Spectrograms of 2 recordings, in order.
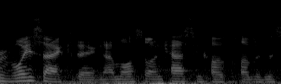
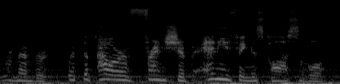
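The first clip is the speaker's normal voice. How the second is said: anime voice; 5 semitones higher than usual. Pretend. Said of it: "my anime voice".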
